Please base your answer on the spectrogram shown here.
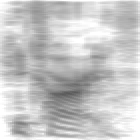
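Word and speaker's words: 光: Going back to the episode title, we see it written as the kanji for light, which is pronounced Hikari.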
